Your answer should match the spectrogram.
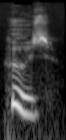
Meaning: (determiner) 1. Of whom, belonging to whom; which person's or people's 2. Of whom, belonging to whom 3. Of which, belonging to which; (pronoun) That or those of whom or belonging to whom
- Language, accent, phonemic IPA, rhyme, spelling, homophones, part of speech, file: English, US, /huːz/, -uːz, whose, who's / whos, determiner / pronoun / contraction, En-us-whose.ogg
